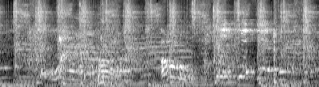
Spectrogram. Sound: upbeat music; giggles; farts; giggling

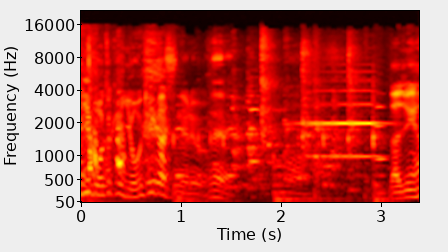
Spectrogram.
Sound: haha

